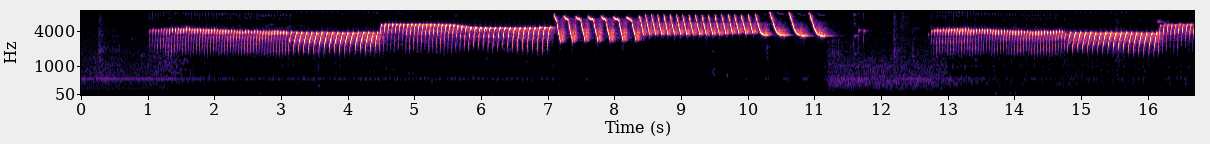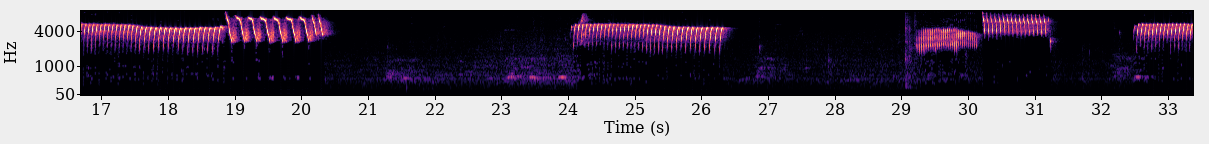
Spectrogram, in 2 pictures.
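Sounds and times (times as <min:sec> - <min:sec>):
domestic canary song: 0:00.0 - 0:20.6, 0:21.2 - 0:31.5, 0:32.1 - 0:33.3.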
